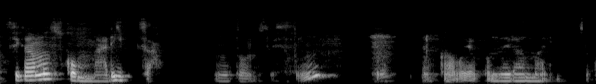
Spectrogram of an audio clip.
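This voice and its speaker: A woman's voice: low voice, expressive, slow pace, warm tone, slightly rough, dull audio. A woman teaching a language class over a video call, explaining patiently step by step and checking in with her students often.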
